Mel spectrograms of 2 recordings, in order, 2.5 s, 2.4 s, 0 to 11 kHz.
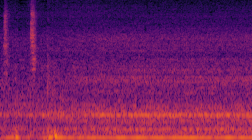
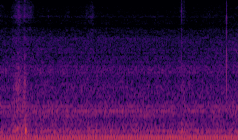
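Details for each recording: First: Diesel heater after a revamp with a new ultra-quiet fuel pump, running without its exhaust fitted: a steady low hum and even fan rush after a brief knock at the start, with none of the usual pump ticking. It runs normally. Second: Diesel heater after a revamp with a new fuel line and a new quiet fuel pump, first start attempt: a steady low fan hum with no burner roar. The blower spins but it doesn't light; the owner reckons a fuel supply problem, and an A7 error appeared on a later attempt.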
